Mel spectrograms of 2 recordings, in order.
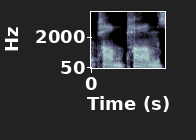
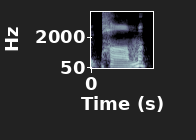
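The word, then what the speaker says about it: pompon: m's but i believe the correct original version although i'm sure pom-poms is completely okay at this point it's actually palm p-o-m pawn p-o-n but again they've been said pom-pom so many times good luck on-ring ringing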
